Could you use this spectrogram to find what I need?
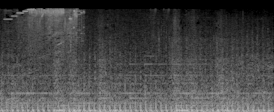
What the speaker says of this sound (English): Helicopter out there, chop or whatever it is.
